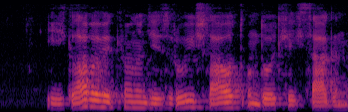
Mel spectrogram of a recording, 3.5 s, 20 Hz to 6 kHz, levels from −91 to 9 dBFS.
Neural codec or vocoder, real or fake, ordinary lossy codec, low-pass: none; real; none; 5.4 kHz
